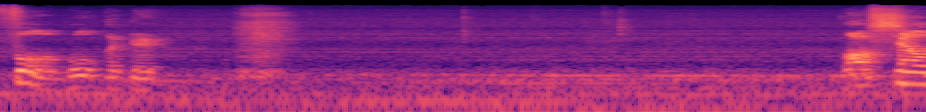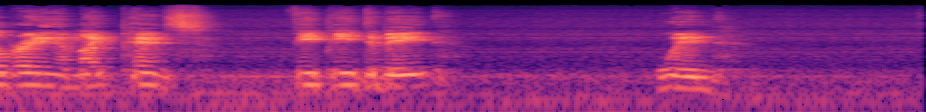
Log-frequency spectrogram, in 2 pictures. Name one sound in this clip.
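A man speaks with animation, close to the microphone.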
